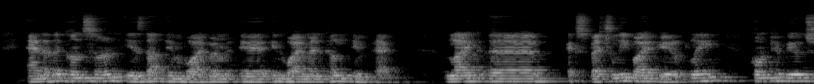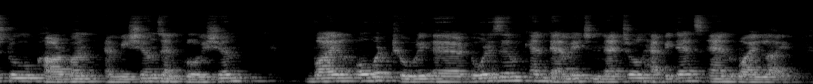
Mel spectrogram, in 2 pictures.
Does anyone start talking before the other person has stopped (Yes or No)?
No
